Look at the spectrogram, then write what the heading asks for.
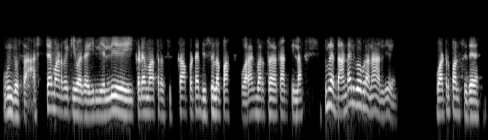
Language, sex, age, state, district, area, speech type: Kannada, male, 18-30, Karnataka, Koppal, rural, conversation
